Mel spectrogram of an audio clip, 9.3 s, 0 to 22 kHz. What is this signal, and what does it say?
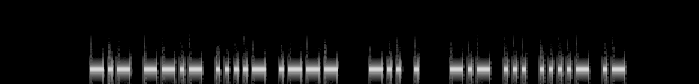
Morse code, heard as a keyed tone, about 20 wpm, 700 Hz. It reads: KQ4J DE KS4A
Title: USA Callsign DE Callsign - 4 Characters - 20wpm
